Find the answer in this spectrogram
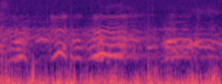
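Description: Birds calling: a quick run of short calls that bend up and down in pitch, over a heavy low rumble.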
